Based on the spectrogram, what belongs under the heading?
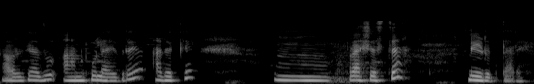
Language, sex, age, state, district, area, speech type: Kannada, female, 30-45, Karnataka, Kolar, urban, spontaneous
